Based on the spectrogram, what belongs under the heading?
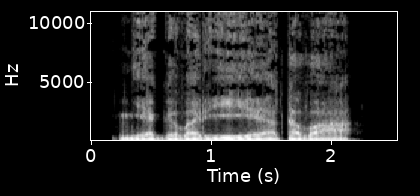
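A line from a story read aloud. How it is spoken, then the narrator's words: Hissing whisper. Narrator (Russian): свистящим шепотом промолвил он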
